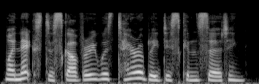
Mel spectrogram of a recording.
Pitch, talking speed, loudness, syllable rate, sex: 215 Hz, 140 wpm, -16 LUFS, 5.8 syllables/s, female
